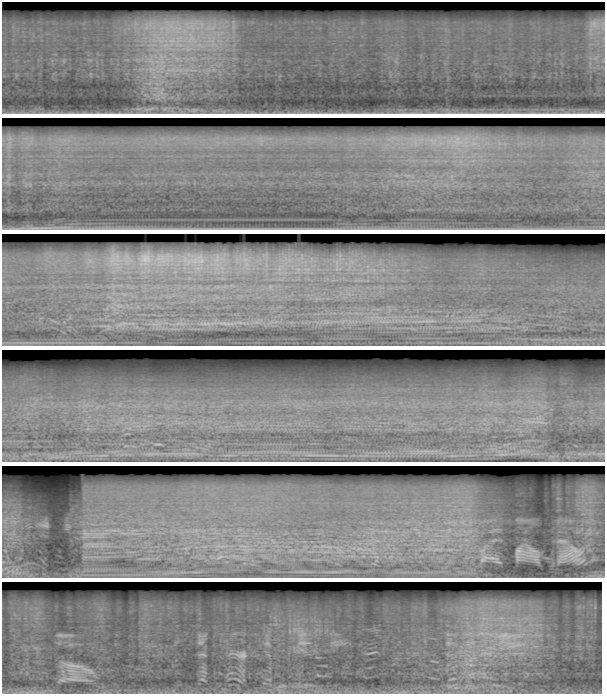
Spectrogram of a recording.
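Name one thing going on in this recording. Loud engines idle with a deep, rough rumble.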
